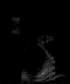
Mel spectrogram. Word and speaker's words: Sejm: No, it wouldn't be a J. I've been missing this the entire time. It's in Poland, so the J would be a Y, Sejm.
